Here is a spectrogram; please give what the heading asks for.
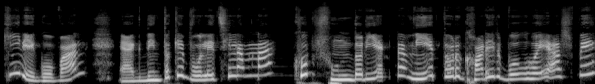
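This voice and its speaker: A playful villager from a cartoon tale, voiced by a woman. The voice is fairly high and very animated, close and dry, with a teasing temper. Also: normal speed, dry recording, exaggerated voice. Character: playful, teasing village acquaintance who predicted a marriage. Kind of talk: Bengali moral cartoon voice acting.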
